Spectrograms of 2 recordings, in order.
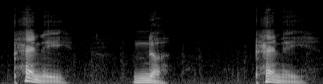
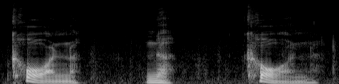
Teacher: sides of the front of the tongue against the side teeth the soft palate drops allowing air to pass out through the nose the sound is voiced so the vocal cords vibrate while producing it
